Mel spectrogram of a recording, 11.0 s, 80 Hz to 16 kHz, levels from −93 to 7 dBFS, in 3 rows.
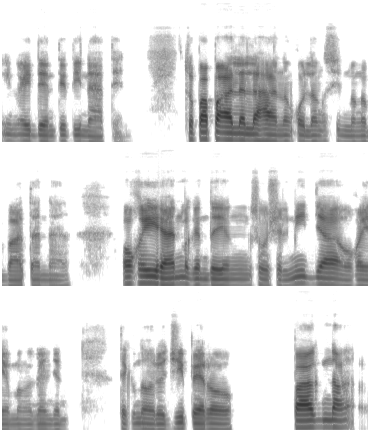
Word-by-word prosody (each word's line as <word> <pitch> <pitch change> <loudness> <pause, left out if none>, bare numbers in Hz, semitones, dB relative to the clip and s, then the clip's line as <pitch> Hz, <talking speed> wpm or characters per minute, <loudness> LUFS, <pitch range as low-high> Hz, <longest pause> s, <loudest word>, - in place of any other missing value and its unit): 'yong 115 -1 -15
identity 110 0 -5
natin. 95 -2 -9 0.6
So - - -4
papaalalahanan 120 -5 +5
ko 110 - -5
lang 105 0 -7
si - - -12
yung 100 -1 -11
mga 100 - -10
bata 95 +1 -7
na 100 -1 -15 0.6
okey 135 +1 +5
'yan 120 +2 +5
maganda 115 -2 -3
'yong 105 0 -5
social 105 -3 -8
media 120 -3 0
o 100 - -9
kaya 100 -1 -3
mga 95 0 -15
ganyan 100 -1 -11 0.5
technology, 105 +1 -5
pero 100 -1 -2 0.6
'pag 135 0 +7
na 140 -1 -1
110 Hz, 140 wpm, -24 LUFS, 100-120 Hz, 0.6 s, pag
